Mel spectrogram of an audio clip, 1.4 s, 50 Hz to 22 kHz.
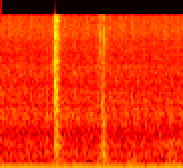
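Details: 2002 Honda S2000 F20C petrol, about 64,581 miles, idling with sharp hard knocks; cause was main bearing failure, also giving oil pressure loss and flickering light after about 30 minutes running.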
